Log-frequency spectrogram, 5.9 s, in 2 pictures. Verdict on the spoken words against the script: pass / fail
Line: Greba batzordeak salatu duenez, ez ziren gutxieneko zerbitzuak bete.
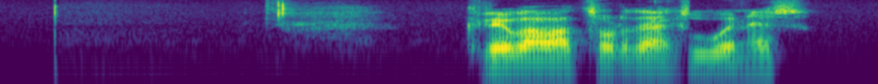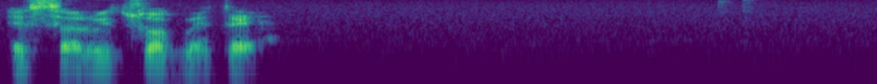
fail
